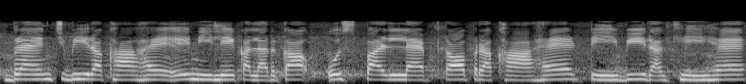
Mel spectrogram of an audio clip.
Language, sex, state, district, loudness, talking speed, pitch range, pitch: Hindi, male, Madhya Pradesh, Katni, -13 LUFS, 130 wpm, 210-230 Hz, 220 Hz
